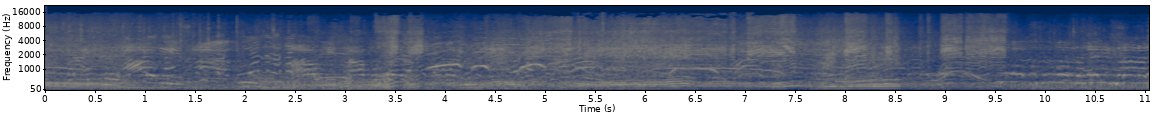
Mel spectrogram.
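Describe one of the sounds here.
Motorcycle engines rev loudly, rising and falling in pitch.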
